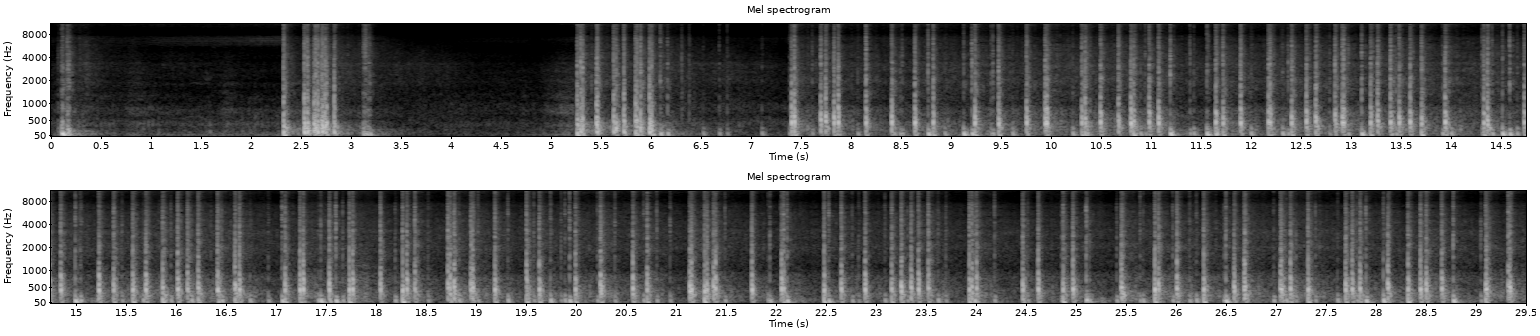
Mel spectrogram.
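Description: Fireworks going off: a few separate bangs, then a long run of rapid, overlapping pops and cracks.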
